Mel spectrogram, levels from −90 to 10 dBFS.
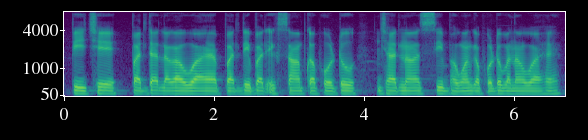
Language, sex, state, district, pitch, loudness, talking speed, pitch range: Hindi, male, Jharkhand, Ranchi, 105 Hz, -14 LUFS, 170 wpm, 100-105 Hz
